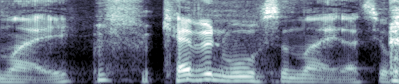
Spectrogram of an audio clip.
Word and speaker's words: Lay: We have Kev of what? He's completely butchered your name. Kev. I mean Kevin Wilson Lay.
